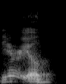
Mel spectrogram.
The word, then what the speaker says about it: Ethereal: Is it Ethereal?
